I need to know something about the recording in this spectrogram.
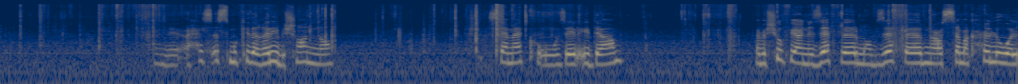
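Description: Plastic wrapping rustles and crinkles in a woman's hands.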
